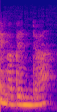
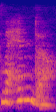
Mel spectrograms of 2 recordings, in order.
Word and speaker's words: Mahinda: Hello, Mabinda, said Martin's friend. It's Mahinda, I said, but they couldn't seem to say it right.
